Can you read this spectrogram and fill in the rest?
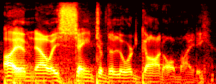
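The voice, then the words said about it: Deep English accent. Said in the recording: “they always have a deep English accent”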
